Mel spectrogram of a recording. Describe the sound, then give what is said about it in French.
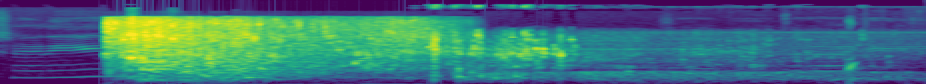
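A sudden, loud splash as a body plunges into the icy water of a pond, a burst of rushing churn that fades into softer bubbling and trickling, preceded by a brief steady tone. “Deux jours plus tard, elle avala une grosse pierre et bascula dans l'eau glacée d'un étang.”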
